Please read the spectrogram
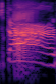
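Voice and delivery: all-out shrill, very loud, high excited screaming. Retelling coming down the stairs in the crowd, imitating own past scream.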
